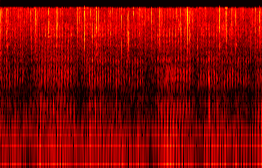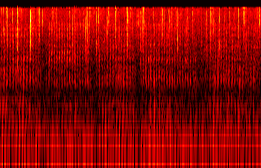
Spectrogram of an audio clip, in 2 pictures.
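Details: Domestic cat purring beside a crackling fireplace, a steady low rumble pulsing in roughly two-thirds-second cycles with sharp crackles and pops from the fire throughout.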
